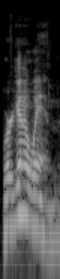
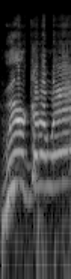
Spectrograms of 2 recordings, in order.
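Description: First: It is said casually, without much conviction. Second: It is said with strong conviction.

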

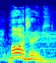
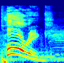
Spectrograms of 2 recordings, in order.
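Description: First: The middle has a d sound before the r. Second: The middle has an r sound with no d. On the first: "You could also say Podrig" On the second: "That's how you pronounce it"

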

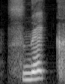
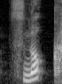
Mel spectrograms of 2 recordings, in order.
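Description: First: The vowel is a short plain 'e' sound. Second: The vowel is an 'o' sound. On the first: "스네크 아니죠" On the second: "스노크 아니죠"

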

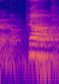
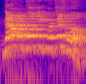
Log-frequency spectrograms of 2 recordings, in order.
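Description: First: It is spoken softly. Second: It is spoken very loudly.

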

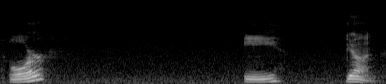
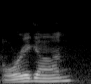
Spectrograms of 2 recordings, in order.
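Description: First: The last syllable sounds like 'gun'. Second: The last syllable sounds like 'gone'. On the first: The speaker calls it right. "It's Or... gun. Just like I say" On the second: The speaker calls it wrong. "It's not Oregon"

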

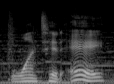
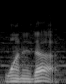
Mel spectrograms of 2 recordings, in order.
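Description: First: The two words are said separately. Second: A flapped D joins the two words. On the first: "Instead of wanted A" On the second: "pronounce the final D in wanted as a flap D and continue the sound by joining it with A"

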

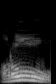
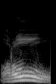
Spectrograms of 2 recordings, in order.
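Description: No difference in how they are said.

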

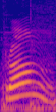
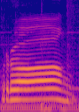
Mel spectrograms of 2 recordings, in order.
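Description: First: The syllable is said with a falling tone. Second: The syllable is said with a level mid tone. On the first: "ร่องเป็นเสียงโท" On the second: "รองเป็นเสียงสามัญ"

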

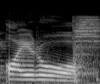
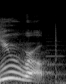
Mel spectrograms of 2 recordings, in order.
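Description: First: The word begins with an 'oy' sound. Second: The word begins with a 'yu' sound. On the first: The speaker calls it wrong. "ไม่ใช่ออยโรป" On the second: The speaker calls it right. "มันออกเสียงเป็นตัว y yu"

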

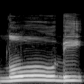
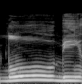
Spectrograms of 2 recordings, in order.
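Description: No difference in how they are said.

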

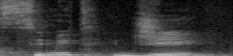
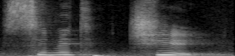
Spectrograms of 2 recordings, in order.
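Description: First: The suffix begins with a voiced j sound. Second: The suffix begins with a voiceless ch sound. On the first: The speaker calls it wrong. "simit C demiyorum" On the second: The speaker calls it right. "Simit çi diyorum"

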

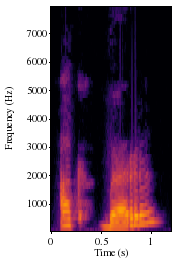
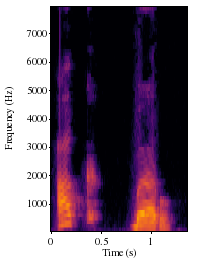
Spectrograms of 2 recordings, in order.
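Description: First: The r sound is light and thin. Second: The r sound is heavy and thick. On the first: The speaker calls it wrong. "Bukan akbar" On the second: The speaker calls it right. "dibaca tebal atau dibaca tafkhim"

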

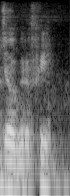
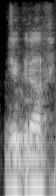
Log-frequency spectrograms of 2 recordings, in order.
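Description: First: The start is one syllable, 'jyo'. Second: The start is two syllables, 'jee-o'. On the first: "ज्योग्राफी है actual" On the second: "जियोग्राफी और ज्योग्राफी"

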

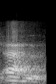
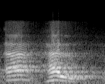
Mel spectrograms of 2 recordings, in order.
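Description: First: It is said as one syllable, ahl. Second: It is said as two syllables, a-hal. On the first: It is read as a plain noun. The speaker calls it wrong. "هي مش اهل" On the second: A question hamza is attached to the particle hal. The speaker calls it right. "همزة استفهام ودخلت على"

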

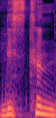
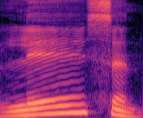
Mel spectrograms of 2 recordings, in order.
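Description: First: The t sound is pronounced. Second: The t sound is silent. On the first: The speaker calls it wrong. "listen değil" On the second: The speaker calls it right. "bu t okunmuyor"

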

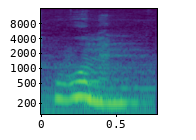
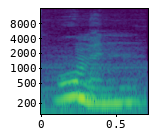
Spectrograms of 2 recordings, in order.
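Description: No difference in how they are said.

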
